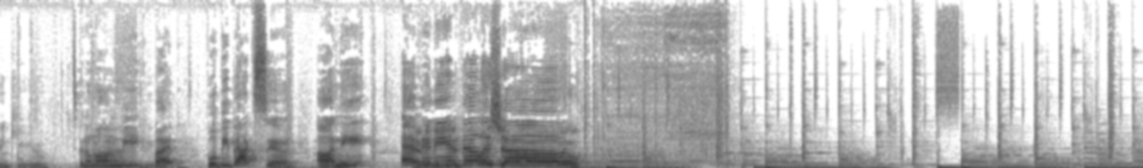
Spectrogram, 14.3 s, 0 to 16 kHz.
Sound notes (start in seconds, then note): 7.2 camera clicks; 11.5 gentle music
